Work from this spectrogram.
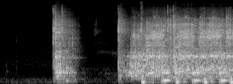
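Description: A rebuilt, previously seized Briggs and Stratton small engine is cranked: a short burst of pull-start effort, a pause, then the engine catches and chugs with a steady rapid putter, close and loud.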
